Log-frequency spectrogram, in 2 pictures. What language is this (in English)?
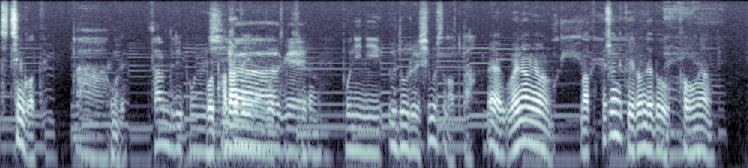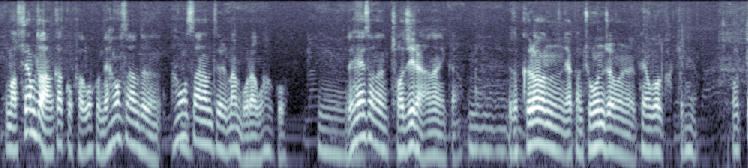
Korean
